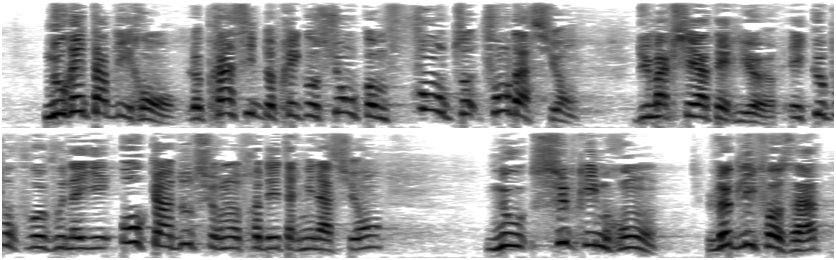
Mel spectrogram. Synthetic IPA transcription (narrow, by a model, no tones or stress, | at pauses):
nuʁet̪abliʁɔ̃ləpχɛ̃sip̚d̪əpχekɔsjɔ̃kɔmfɔ̃d̪asjɔ̃ | d̪ymaʁʃeɛ̃t̪eʁjœːʁekəpuʁkəvunejeokʲɛ̃d̪ut̪syʁnɔt̪χəd̪et̪ɛʁminasjɔ̃ | nusypχimʁɔ̃ | ləɡlifɔzat̪̚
